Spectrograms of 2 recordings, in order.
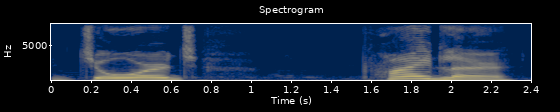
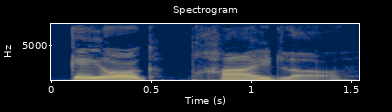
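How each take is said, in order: First: The first name sounds like English George. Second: The first name has German two-syllable Georg. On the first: The speaker calls it wrong. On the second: The speaker calls it right.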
